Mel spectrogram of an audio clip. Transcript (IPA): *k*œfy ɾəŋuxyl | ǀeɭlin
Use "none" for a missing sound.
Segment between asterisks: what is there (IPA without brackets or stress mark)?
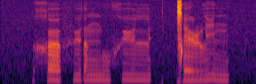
x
